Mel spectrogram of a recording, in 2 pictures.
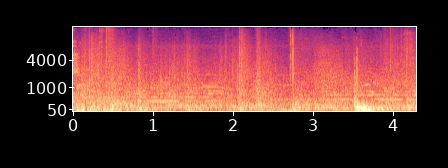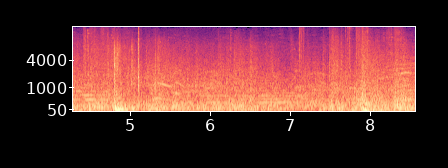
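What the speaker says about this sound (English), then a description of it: "the rifles are actually shooting a lot of our own there in the back" Rifle gunfire crackles through a large American Revolution video game battle, with a dense, distant wash of musket volleys and one sharper, nearer thump standing out amid the continuous din.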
